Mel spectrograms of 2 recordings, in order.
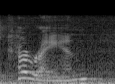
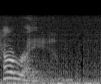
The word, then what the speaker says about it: Haran: The God of glory appeared unto our father Abraham when he was in Macedonia before he dwelt in, and the pronunciation here is Karan, but in the Hebrew, from where we get our Old Testament, they use the terminology Haran.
